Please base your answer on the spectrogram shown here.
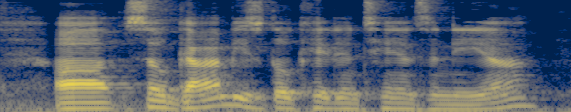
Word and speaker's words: Tanzania: gabi is located in tanzania or tanzania it's been pronounced by tanzanians that i met um and i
